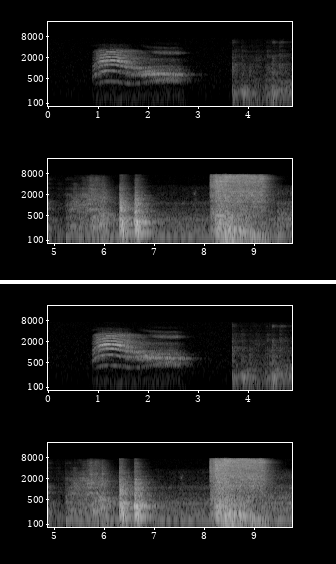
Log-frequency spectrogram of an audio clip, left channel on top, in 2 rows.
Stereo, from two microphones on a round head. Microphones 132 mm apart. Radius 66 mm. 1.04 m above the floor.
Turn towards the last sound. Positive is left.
turn(degrees=-75)  # may be behind; listen again after turning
